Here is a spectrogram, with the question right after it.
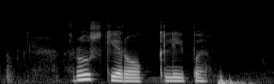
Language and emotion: Russian, neutral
